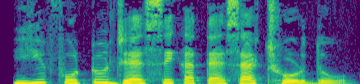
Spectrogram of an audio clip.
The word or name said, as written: जैसे का तैसा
